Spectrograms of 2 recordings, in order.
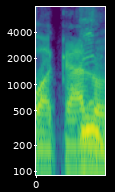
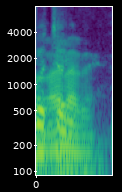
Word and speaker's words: Bachalo: O Ki, Lupaquino, bueno, como sea, porque Chris Bachalo sí es Bachalo, no sé. – Pero o Bacalo. – Tinta es número 2. – En fin, no, perdón, pero Bachalo. – Es de los que sí sé cómo se pronuncia.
